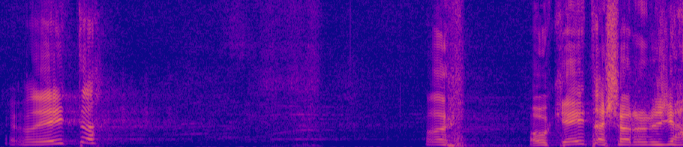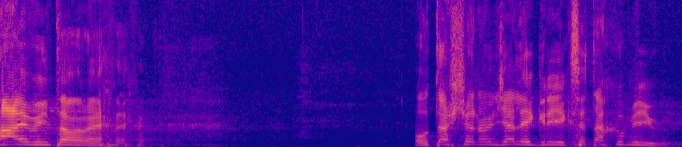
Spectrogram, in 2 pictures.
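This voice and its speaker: Youth pastor, Brazilian accent, preaching live in a big hall with a long echo, shifts from soft stories to shouted calls. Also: male voice, high-pitched, steady tone, fairly quick, pauses often. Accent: Brazilian Portuguese. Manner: builds from quiet storytelling to shouted appeals; mixes English phrases into his preaching. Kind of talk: conference sermon. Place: large conference hall. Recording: reverberant hall.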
